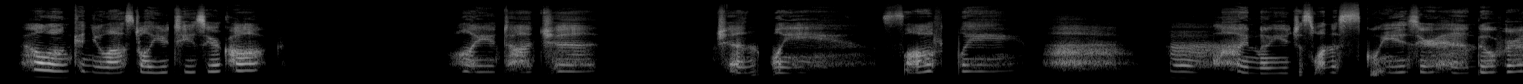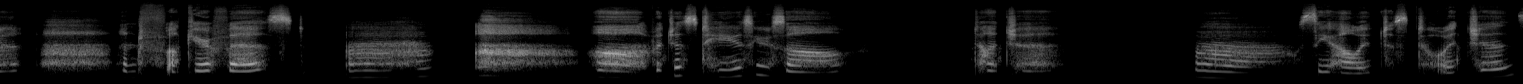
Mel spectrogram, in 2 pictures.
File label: VOICEMAIL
